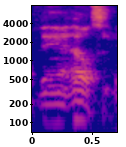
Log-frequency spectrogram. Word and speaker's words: Van Helsing: In these last days, face Satan, Van Helsing. Can I say that right? – Van Helsing. – Yeah.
